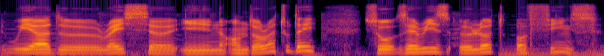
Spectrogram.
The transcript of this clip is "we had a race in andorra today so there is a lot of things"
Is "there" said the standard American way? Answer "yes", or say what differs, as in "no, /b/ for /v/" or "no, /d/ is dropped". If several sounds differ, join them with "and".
yes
